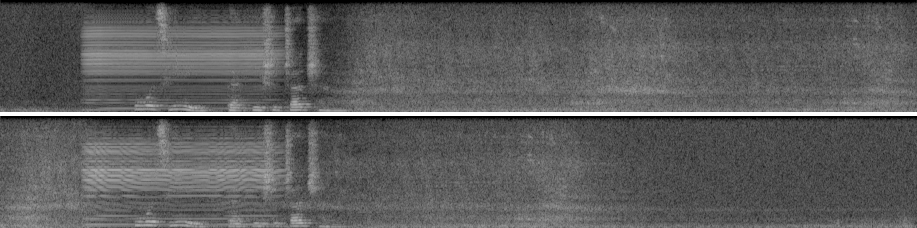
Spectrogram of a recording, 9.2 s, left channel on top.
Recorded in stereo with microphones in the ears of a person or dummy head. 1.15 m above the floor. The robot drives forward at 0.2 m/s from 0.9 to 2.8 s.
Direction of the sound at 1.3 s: 60° left (ahead or behind).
